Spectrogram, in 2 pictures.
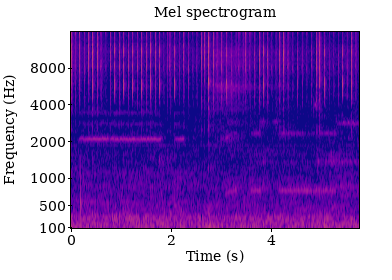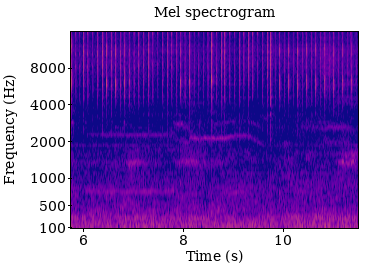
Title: PSU rattle sound, but it's not the fan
